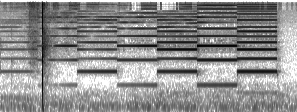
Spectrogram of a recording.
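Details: Implanted pain pump sounds its critical alarm after the reservoir ran out when a refill was missed: a click, then steady two-tone beeps alternating high and low about every half second for three seconds. The alarm repeats every ten minutes.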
